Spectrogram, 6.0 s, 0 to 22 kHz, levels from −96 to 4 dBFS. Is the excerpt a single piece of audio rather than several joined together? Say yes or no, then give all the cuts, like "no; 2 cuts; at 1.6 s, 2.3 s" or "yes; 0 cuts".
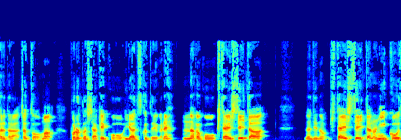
yes; 0 cuts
